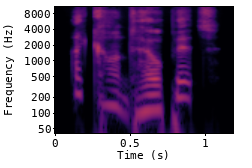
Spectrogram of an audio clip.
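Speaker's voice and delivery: ordinary delivery, nothing marked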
